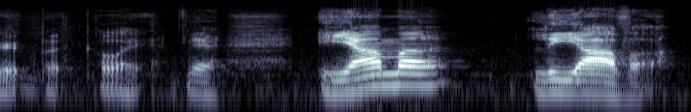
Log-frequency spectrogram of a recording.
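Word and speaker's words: Iamaleava: but go ahead yeah Yama leava that's how you say it and he did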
